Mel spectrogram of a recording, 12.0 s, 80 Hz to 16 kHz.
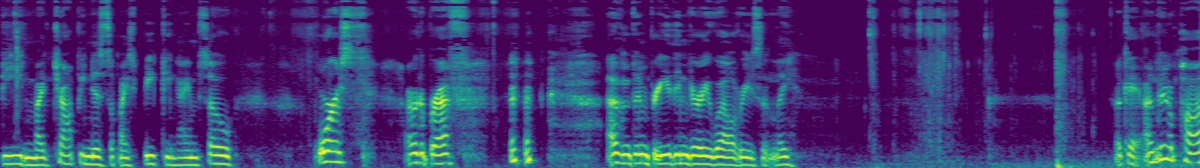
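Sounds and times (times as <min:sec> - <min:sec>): woman breathing faintly: 0:09.7 - 0:11.1.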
